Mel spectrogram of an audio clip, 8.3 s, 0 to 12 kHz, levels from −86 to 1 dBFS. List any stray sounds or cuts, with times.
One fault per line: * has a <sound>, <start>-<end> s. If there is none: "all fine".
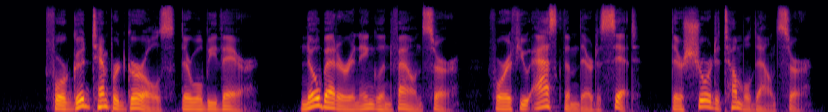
all fine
